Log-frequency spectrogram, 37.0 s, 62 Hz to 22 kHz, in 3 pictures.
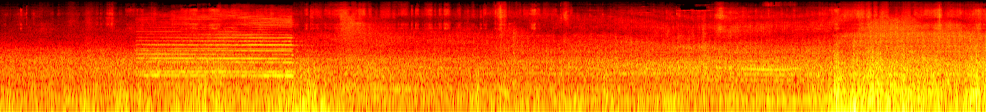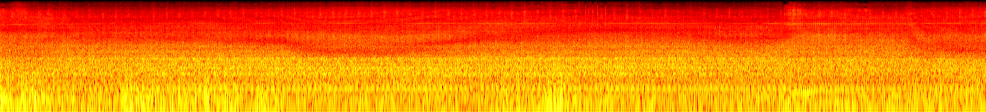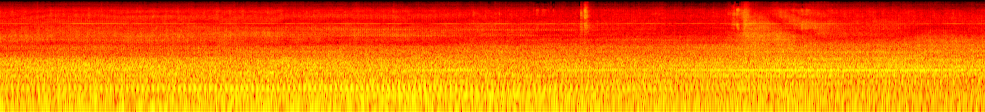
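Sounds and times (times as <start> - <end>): heavy truck engine running: 0.0 - 36.9
road traffic noise: 0.0 - 36.9
car horn honk: 1.7 - 4.0.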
